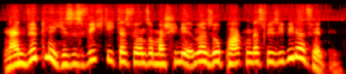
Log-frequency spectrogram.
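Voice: mid-range voice, lively intonation, racing, a little mellow, close to an everyday voice. A performer playing an assured, explanatory twelve-year-old boy from the future in a children's radio play. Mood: instructive.

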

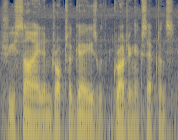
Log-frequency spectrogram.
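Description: A man's voice: low voice, level tone, normal speed, fairly bright tone, a little hiss or hum. A man reading scripted story narration as an audiobook narrator.

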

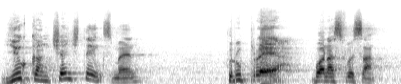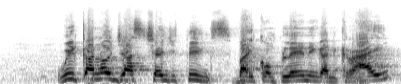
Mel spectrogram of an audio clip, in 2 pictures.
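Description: A man's voice: high-pitched, expressive, measured pace, a bit bright. A middle-aged man with a Kenyan accent preaching a church sermon, emphatically repeating key phrases, on a handheld microphone. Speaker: pastor. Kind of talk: animated church sermon with Swahili asides. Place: church stage before a congregation.

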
